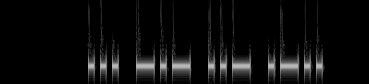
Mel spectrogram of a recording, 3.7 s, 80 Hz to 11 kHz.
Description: Morse code, heard as a keyed tone, about 20 wpm, 700 Hz. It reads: SKUL
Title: Build A Word - 1 Letter At A Time - 3 to 5-Letter Words - 20wpm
